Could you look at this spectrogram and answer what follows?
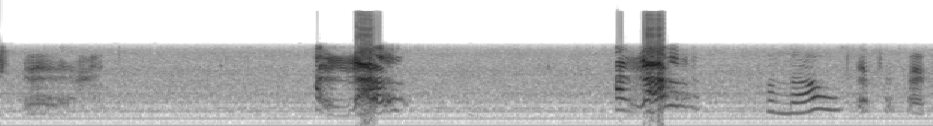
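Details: Pet cockatoo in a silly mood talking away indoors: two harsh broadband squawks, then a wavering, warbling burst of chatter, with a person saying hi and aww beforehand and a steady low hum underneath.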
